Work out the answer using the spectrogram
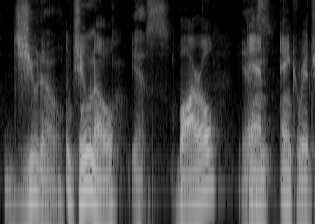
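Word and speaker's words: Juneau: points of junior i looked it up it's pronounced juno juno yes barrel and anchorage alaska yes and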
